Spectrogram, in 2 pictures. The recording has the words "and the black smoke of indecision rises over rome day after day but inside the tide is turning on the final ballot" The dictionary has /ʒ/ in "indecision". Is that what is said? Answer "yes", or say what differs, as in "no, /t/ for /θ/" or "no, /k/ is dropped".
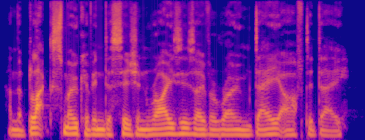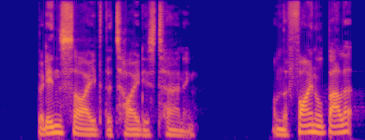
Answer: yes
